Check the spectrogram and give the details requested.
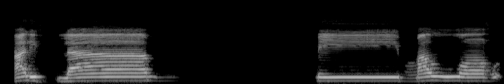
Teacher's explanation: मीम direct मिलेगा लाम के साथ, जब वसल में मिलाएंगे हमजा को छोड़ देंगे। हम पढ़ेंगे अलिफ लाम मीम अल्लाहु, इसको हम जबर देंगे, इस वाले मीम को।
